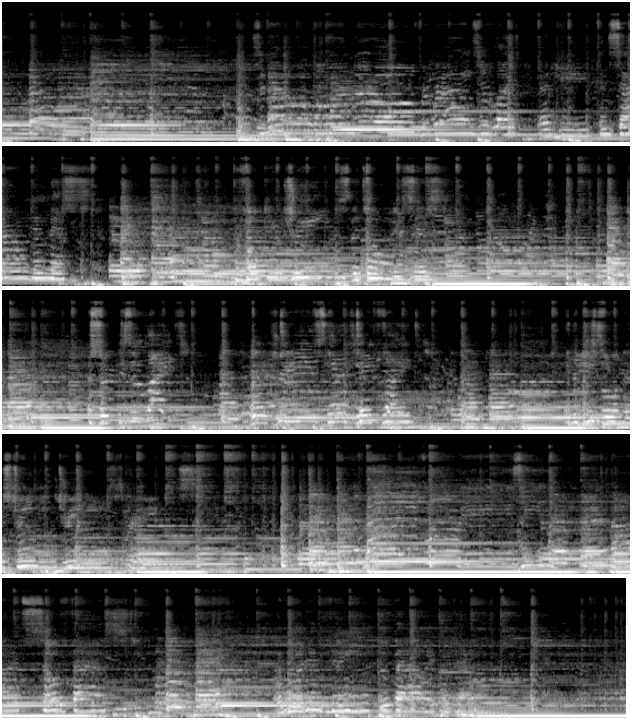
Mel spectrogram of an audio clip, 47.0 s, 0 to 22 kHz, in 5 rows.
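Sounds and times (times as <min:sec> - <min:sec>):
live band playing: 0:00.0 - 0:47.0
long held bass notes: 0:00.0 - 0:47.0.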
